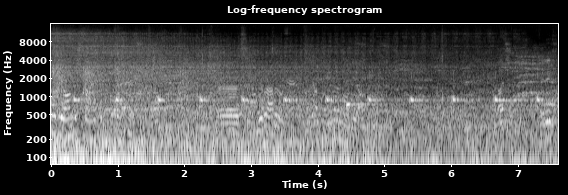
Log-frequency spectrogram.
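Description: Dancers' feet tap and shuffle on a wooden stage in a large hall.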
